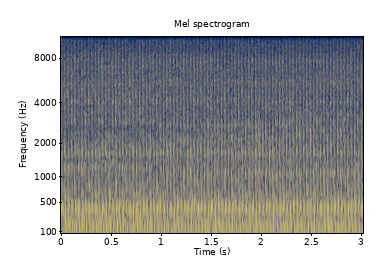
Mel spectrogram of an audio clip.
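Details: Old Audi A4 diesel idling after aux belt and tensioner replacement with Gates parts; even diesel clatter at about two and a half beats per second, steady and smooth, no belt squeal; normal idle.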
